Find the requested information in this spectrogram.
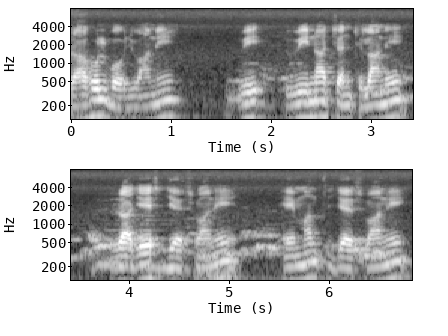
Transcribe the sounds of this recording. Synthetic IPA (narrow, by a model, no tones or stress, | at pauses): ɾaːɦʊlboːd͡ʒʋaːni | ʋiːnaːt͡ʃɐɲt͡ʃlaːniːɾaːd͡ʒeːsd͡ʒɛːsʋaːniɦeːmənt̪d͡ʒɛːsʋaːniː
